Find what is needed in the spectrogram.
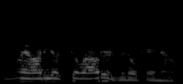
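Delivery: muffled, distant audio; like through a wall; far away. Real, not acted. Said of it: "You sound so far away".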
